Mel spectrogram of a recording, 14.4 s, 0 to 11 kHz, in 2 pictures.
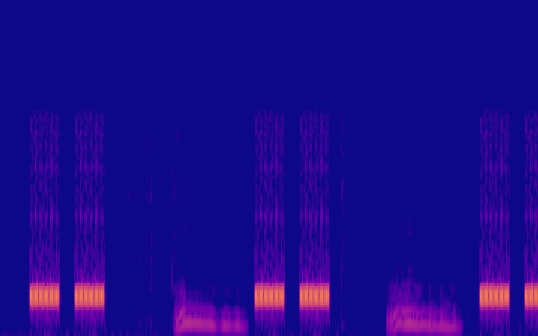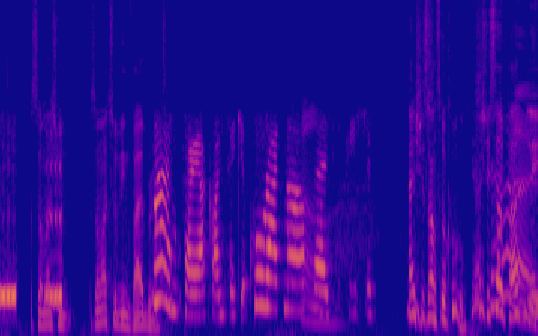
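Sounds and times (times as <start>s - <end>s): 
telephone ringing on an outgoing call: 0.4s - 1.4s, 3.4s - 4.4s, 6.4s - 8.0s
speech: 7.6s - 14.3s.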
